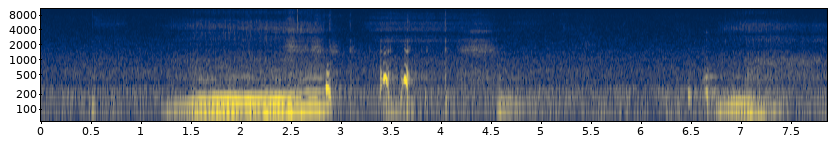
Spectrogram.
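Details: Low rattling snore on the in-breath with a quieter second snore seconds later; a dog asleep, described as a very loud snorer, snoring.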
